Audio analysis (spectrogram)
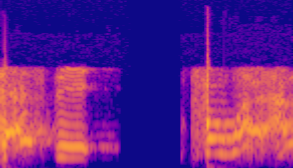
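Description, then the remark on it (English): A single short cough bursts out between stretches of voiced, murmuring vocal sounds at moderate loudness, with a brief silent pause before it. “they're saying that, you know, you're coughing a lot, and coughing.”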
